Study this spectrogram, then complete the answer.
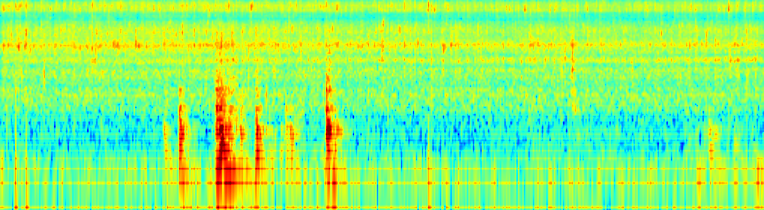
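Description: Ground ginger, cumin, coriander, chili powder and chaat masala fry in hot oil as a spoon stirs them, giving a steady close sizzle broken by a few sharp scrapes and knocks against the pan, with no voices.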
